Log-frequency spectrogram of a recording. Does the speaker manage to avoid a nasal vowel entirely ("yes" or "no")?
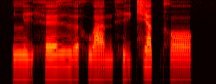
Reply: yes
